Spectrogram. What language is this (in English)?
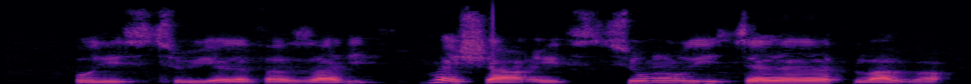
Kabyle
